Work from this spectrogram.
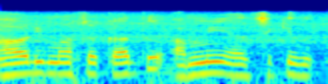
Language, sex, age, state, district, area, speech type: Tamil, male, 45-60, Tamil Nadu, Dharmapuri, rural, spontaneous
